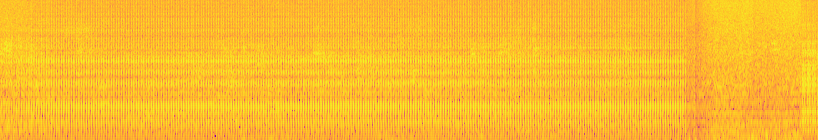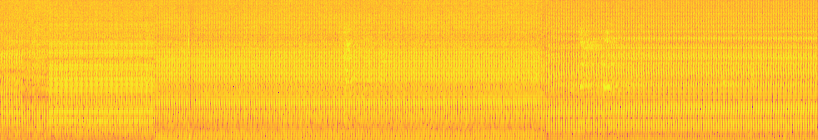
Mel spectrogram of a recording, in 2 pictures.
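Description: Sustained electronic drone from the hall's loudspeakers: a steady chord of many tones that shifts to a new chord a few times, with a short burst of noise about seven seconds in.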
